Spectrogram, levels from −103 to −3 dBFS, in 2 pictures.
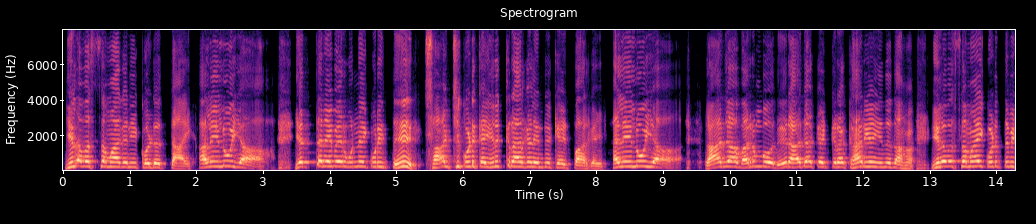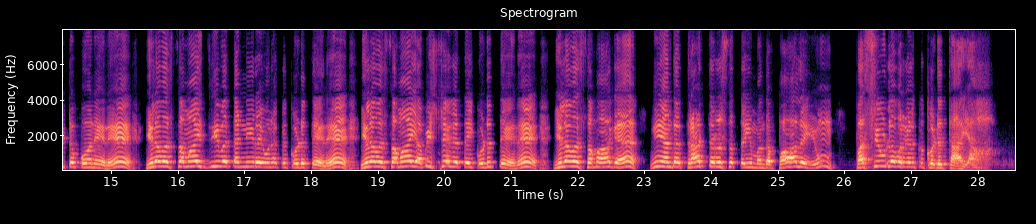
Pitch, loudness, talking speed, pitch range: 270 Hz, -18 LUFS, 85 wpm, 250-285 Hz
